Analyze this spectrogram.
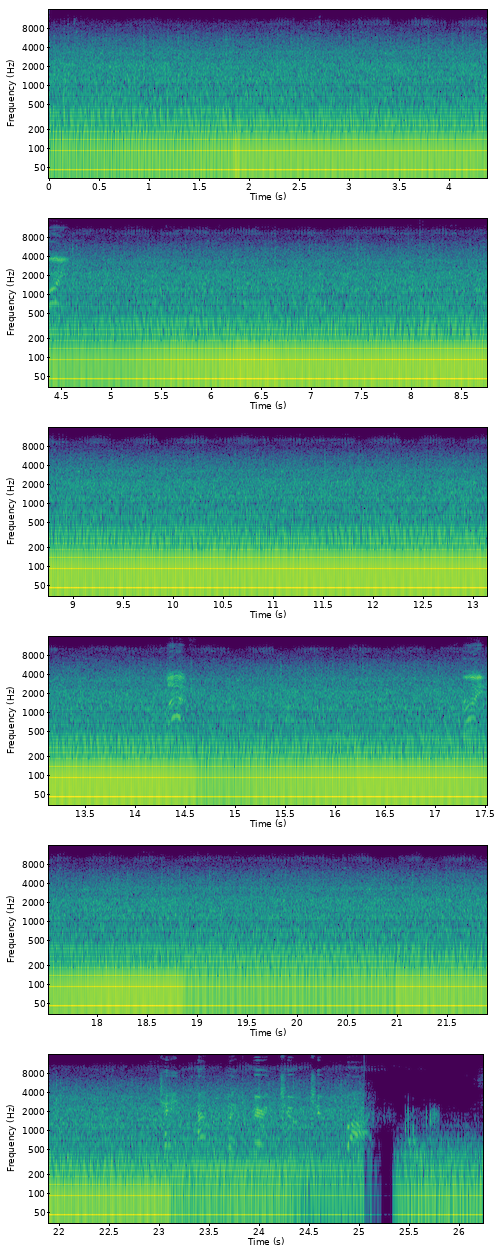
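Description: Tank tracks clatter and squeak over the ground.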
